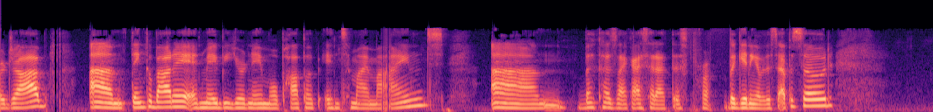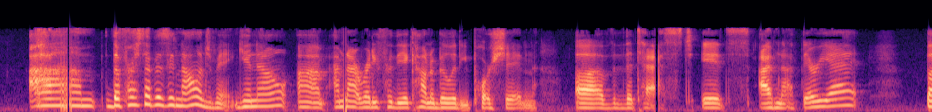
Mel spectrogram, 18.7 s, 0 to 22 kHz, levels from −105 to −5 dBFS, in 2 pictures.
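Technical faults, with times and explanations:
0.45–0.62 s, 3.81–3.91 s, 9.93–10.04 s, 12.76–12.79 s, 14.04 s and 15.87–15.92 s: unconcealed Bluetooth headset packet loss. Short voice packets between headset and phone went missing, and nothing filled the gaps, which points to packets of about 7.5 ms. The first three bursts scatter 60 to 90 ms of holes over up to 165 ms, so they sound like crackle, the first just before "um think about it". Gaps after "ready for the accountability" and "of the" cut off sharply.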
